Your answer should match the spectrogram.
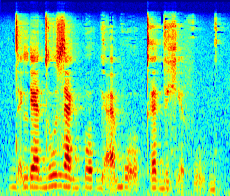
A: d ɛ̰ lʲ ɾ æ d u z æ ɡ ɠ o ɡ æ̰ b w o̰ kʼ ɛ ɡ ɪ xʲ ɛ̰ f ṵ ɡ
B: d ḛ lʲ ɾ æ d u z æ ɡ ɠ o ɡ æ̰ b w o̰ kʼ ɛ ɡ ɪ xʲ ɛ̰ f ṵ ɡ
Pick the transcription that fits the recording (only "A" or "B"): A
